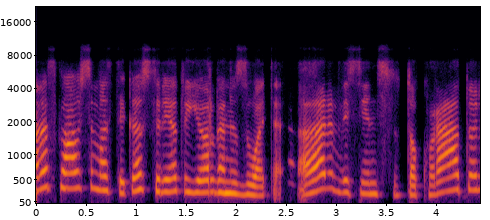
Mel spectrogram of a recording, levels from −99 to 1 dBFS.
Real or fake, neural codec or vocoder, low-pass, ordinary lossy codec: fake; codec, 16 kHz, 2 kbps, X-Codec, HuBERT features, trained on general audio; 7.2 kHz; Opus, 16 kbps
